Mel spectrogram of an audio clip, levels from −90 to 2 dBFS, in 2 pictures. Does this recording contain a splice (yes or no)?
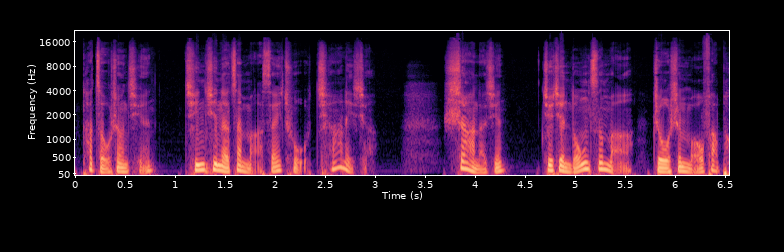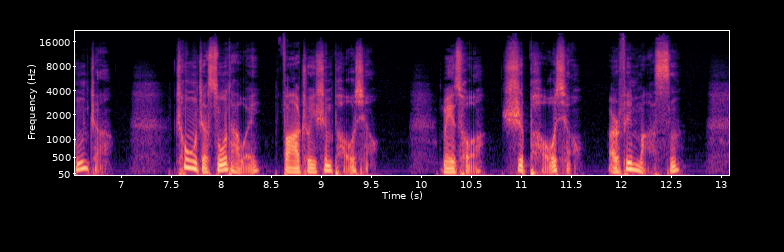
no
